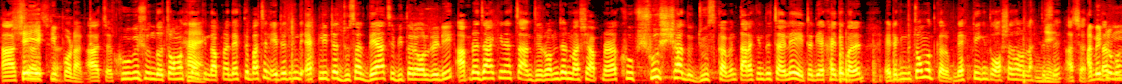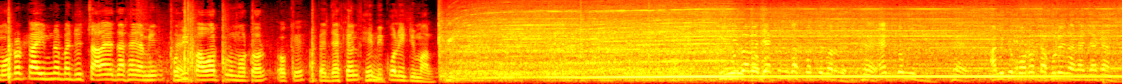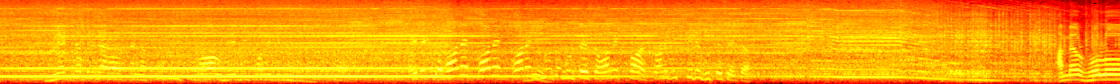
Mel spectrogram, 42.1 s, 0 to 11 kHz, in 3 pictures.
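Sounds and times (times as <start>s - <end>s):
blender motor whining: 19.5s - 42.0s.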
